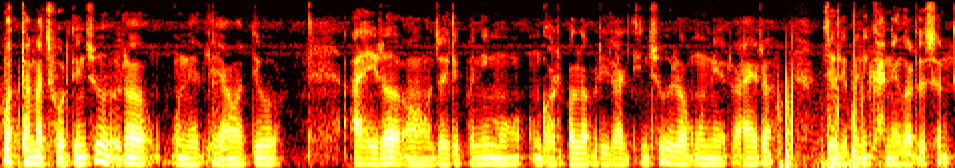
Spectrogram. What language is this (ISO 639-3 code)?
nep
